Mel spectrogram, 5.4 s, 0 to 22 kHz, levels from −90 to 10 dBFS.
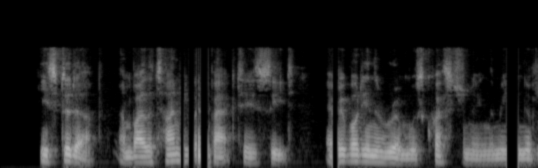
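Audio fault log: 1.80–2.11 s, 3.32–3.40 s, 5.06–5.19 s: packet loss on an ADPCM call. Lost packets become silence, and the decoder's predictor and step size lose sync with the sender's. The result is hard-edged gaps, then a brief level or distortion glitch as it resyncs. The first gap spreads 200 ms of loss over 280 ms (longest 80 ms), the second is 60 ms and the third 120 ms.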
